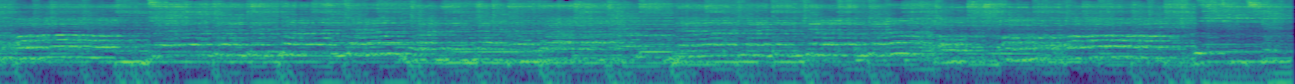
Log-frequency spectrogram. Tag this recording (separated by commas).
Music, Happy music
